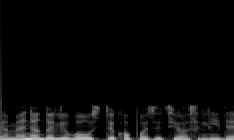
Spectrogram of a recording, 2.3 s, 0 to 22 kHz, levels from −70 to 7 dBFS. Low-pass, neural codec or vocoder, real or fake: 5.4 kHz; none; real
